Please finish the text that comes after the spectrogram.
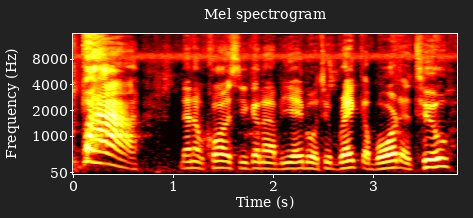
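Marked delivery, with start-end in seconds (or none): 0.1-0.6 loud high shouted bah; kiai shout. Shown as a demonstration. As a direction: bark out the strike sound, loud and high. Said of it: "the hip wind from here".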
